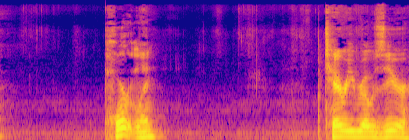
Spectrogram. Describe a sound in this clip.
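Trading cards slide and rustle softly in gloved hands.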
